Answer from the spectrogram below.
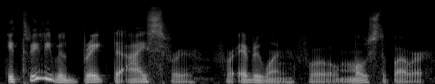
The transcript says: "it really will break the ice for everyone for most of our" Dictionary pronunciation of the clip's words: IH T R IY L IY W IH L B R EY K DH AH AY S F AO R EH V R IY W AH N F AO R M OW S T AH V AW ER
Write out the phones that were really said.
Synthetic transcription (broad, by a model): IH T R IY L IY W IH L B R EY K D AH AY S F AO R EH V R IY W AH N F AO R M OW S T AH V AW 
